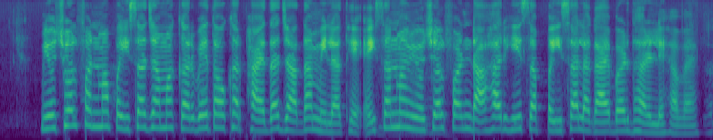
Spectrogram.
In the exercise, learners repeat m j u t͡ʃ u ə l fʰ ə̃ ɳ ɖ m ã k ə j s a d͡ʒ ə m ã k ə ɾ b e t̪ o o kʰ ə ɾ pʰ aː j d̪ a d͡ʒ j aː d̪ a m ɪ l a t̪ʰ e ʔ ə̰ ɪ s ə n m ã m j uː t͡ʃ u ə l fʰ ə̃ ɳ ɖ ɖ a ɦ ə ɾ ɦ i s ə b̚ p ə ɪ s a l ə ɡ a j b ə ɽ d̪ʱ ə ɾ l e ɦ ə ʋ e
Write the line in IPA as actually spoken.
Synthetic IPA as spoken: m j u t͡ʃ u ə l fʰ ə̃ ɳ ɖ m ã p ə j s a d͡ʒ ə m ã k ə ɾ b e t̪ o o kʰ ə ɾ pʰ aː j d̪ a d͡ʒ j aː d̪ a m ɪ l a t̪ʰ e ʔ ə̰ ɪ s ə n m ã m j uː t͡ʃ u ə l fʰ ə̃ ɳ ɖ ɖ a ɦ ə ɾ ɦ i s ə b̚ p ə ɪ s a l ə ɡ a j b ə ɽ d̪ʱ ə ɾ l e ɦ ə ʋ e

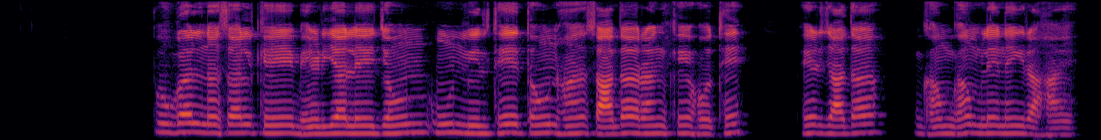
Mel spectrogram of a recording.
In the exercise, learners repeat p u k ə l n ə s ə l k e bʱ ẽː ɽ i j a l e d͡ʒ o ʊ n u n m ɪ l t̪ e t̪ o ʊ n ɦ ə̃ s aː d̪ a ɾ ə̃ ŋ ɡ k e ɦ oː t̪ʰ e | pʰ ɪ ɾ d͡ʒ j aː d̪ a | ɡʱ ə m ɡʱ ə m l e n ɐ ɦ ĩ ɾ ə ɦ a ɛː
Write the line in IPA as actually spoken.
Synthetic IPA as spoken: p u ɡ ə l n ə s ə l k e bʱ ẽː ɽ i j a l e d͡ʒ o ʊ n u n m ɪ l t̪ e t̪ o ʊ n ɦ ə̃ s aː d̪ a ɾ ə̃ ŋ ɡ k e ɦ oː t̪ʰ e | pʰ ɪ ɾ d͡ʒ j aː d̪ a | ɡʱ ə m ɡʱ ə m l e n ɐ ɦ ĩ ɾ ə ɦ a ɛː

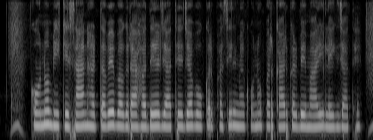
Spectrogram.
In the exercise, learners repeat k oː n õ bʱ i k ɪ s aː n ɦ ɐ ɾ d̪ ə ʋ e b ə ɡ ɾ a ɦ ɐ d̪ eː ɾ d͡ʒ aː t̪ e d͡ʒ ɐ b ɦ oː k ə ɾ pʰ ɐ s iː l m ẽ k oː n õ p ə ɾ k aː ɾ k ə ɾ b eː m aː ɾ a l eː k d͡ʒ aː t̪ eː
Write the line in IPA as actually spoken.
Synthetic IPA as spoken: k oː n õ bʱ i k ɪ s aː n ɦ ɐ ɾ t̪ ə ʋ e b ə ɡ ɾ a ɦ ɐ d̪ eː ɾ d͡ʒ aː t̪ e d͡ʒ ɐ b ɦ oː k ə ɾ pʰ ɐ s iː l m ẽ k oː n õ p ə ɾ k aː ɾ k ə ɾ b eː m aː ɾ i l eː k d͡ʒ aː t̪ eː

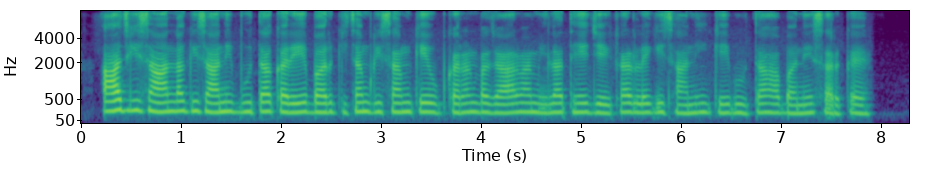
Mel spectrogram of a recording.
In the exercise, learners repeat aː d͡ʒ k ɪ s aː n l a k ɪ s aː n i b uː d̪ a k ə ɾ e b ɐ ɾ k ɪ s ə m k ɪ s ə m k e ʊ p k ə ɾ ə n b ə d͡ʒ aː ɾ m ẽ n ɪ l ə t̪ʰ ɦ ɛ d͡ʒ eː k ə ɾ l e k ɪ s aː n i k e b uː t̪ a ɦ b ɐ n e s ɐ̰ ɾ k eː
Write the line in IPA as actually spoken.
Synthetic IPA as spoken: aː d͡ʒ k ɪ s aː n l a k ɪ s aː n i b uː t̪ a k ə ɾ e b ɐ ɾ k ɪ s ə m k ɪ s ə m k e ʊ p k ə ɾ ə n b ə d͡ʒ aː ɾ m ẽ m ɪ l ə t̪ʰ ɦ e d͡ʒ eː k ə ɾ l e k ɪ s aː n i k e b uː t̪ a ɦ b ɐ n e s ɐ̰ ɾ k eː

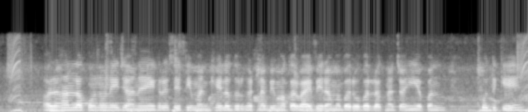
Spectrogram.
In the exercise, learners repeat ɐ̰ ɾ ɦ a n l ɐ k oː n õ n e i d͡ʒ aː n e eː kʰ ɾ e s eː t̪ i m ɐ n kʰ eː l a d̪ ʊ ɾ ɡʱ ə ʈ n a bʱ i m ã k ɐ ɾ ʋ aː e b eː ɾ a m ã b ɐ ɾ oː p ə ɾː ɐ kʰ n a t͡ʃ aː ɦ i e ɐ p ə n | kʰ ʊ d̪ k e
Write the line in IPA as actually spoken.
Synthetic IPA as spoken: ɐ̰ ɾ ɦ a n l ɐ k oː n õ n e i d͡ʒ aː n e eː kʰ ɾ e s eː t̪ i m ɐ n kʰ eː l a d̪ ʊ ɾ ɡʱ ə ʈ n a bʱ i m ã k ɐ ɾ ʋ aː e b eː ɾ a m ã b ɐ ɾ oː b ə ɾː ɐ kʰ n a t͡ʃ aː ɦ i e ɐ p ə n | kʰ ʊ d̪ k e

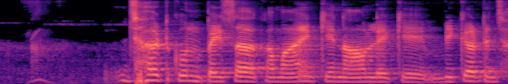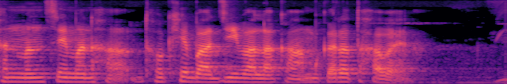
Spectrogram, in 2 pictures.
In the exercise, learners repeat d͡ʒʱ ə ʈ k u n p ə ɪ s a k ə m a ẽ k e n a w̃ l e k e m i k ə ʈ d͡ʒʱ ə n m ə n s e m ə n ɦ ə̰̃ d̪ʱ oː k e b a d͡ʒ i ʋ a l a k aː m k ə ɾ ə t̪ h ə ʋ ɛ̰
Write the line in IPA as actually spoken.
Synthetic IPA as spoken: d͡ʒʱ ə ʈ k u n p ə ɪ s a k ə m a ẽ k e n a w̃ l e k e b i k ə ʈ d͡ʒʱ ə n m ə n s e m ə n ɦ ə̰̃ d̪ʱ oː kʰ e b a d͡ʒ i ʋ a l a k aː m k ə ɾ ə t̪ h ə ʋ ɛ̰

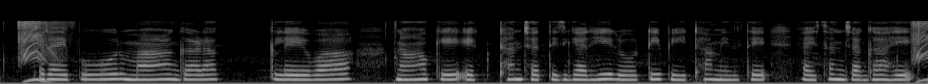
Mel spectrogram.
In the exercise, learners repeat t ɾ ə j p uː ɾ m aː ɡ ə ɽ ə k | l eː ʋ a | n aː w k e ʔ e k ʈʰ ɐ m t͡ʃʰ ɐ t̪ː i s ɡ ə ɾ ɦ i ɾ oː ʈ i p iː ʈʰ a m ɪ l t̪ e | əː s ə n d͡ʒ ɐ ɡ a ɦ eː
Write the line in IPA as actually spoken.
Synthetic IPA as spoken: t ɾ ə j p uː ɾ m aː ɡ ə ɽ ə k | l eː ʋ a | n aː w k e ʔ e k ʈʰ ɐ n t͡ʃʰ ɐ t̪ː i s ɡ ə ɾ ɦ i ɾ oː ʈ i p iː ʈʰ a m ɪ l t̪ e | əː s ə n d͡ʒ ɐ ɡ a ɦ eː

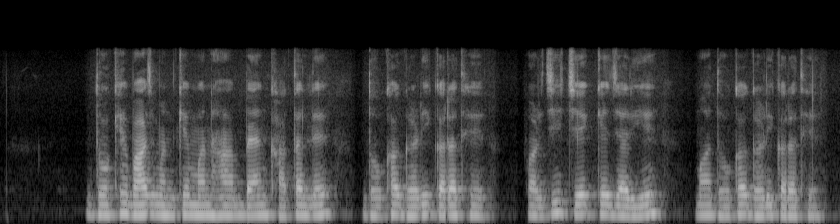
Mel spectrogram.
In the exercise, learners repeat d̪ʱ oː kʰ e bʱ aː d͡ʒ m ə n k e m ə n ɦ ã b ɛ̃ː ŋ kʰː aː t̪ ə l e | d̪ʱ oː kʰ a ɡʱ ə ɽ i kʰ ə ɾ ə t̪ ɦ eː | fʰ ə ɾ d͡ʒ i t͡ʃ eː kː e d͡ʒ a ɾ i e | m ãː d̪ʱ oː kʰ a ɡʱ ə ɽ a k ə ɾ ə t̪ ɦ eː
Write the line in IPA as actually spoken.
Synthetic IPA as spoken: d̪ʱ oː kʰ e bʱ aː d͡ʒ m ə n k e m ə n ɦ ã b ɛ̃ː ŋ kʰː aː t̪ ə l e | d̪ʱ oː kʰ a ɡʱ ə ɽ i k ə ɾ ə t̪ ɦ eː | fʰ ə ɾ d͡ʒ i t͡ʃ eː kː e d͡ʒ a ɾ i e | m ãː d̪ʱ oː kʰ a ɡʱ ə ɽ i k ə ɾ ə t̪ ɦ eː

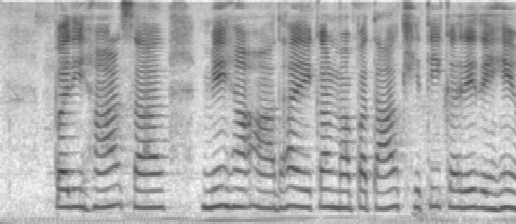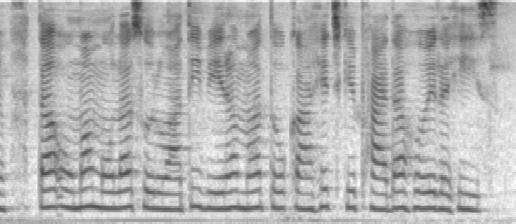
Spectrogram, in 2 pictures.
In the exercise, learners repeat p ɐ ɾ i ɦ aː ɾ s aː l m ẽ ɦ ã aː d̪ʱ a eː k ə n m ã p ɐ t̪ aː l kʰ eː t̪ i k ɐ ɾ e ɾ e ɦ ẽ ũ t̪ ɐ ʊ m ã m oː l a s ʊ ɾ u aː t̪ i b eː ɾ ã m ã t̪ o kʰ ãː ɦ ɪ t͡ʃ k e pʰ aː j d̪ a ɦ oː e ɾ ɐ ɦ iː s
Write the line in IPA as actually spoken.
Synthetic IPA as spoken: p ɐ ɾ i ɦ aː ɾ s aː l m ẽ ɦ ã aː d̪ʱ a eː k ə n m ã p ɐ t̪ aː l kʰ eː t̪ i k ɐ ɾ e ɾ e ɦ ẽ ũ t̪ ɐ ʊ m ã m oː l a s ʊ ɾ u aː t̪ i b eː ɾ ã m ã t̪ o k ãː ɦ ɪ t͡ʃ k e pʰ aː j d̪ a ɦ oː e ɾ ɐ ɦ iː s

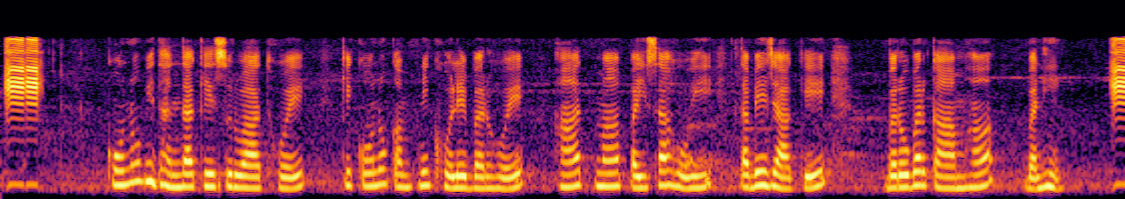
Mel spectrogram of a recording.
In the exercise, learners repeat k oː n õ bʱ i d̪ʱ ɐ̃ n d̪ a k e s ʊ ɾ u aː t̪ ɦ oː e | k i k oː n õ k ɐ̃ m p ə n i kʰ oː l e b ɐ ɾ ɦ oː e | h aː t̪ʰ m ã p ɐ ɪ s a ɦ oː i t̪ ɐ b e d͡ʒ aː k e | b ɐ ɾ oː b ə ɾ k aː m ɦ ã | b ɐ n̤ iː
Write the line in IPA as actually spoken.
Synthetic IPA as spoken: k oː n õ bʱ i d̪ʱ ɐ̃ n d̪ a k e s ʊ ɾ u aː t̪ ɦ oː e | k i k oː n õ k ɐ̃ m p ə n i kʰ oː l e b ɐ ɾ ɦ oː e | h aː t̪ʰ m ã p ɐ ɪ s a ɦ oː i t̪ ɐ b e d͡ʒ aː k e | b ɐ ɾ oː b ə ɾ k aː m ɦ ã | b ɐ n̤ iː

